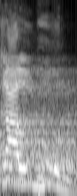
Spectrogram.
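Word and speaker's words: قلب: কলবুন আর কালবুন দুইটা শব্দ কোরআন শরীফের। কালবুন অর্থ কুকুর। কাফ দিয়া যেটা উচ্চারণ করি।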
